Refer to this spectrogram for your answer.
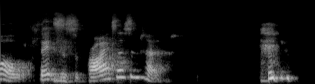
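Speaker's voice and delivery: very slow, dry, swooping sarcastic drawl. Reacting in a meeting to statements that are no use: sarcastic. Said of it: "Do you like my sarcasm?".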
